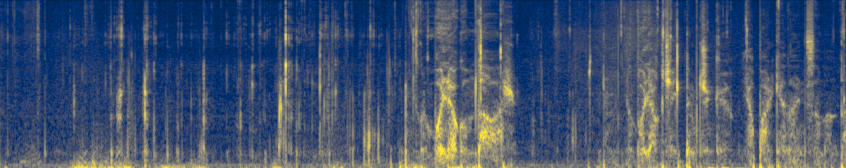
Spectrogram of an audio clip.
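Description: Close-miked chewing of a mouthful of soft chocolate biscuit cake with banana: moist mouth sounds and small clicks, with a low rumble about a second in.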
